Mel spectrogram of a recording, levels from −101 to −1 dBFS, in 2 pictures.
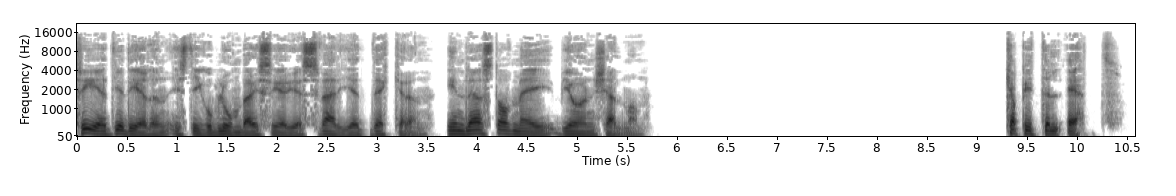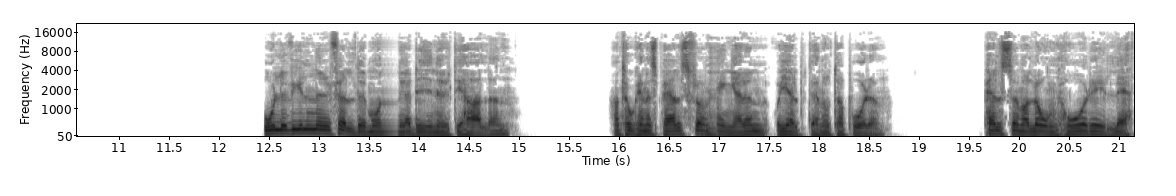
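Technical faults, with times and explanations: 2.83–2.95 s, short stall from a late packet: the last sound is held for about 98 ms with nothing lost, because the jitter buffer ran dry and the receiver stretched it until the packet came. On a spectrogram the harmonics run flat and unchanging, with a slight level dip in the waveform.
8.53–10.19 s, jitter buffer speed-up: audio runs about 6% fast at unchanged pitch, as roughly a tenth of a second of pitch periods is cut out to shrink an overfull buffer. The spectrogram shows compressed timing, and the waveform shows periodic splices.
13.64–13.87 s, long network dropout: the sound turns into a fading continuation lasting about 218 ms, then resumes with about 120 ms skipped. This is likely an interruption in delivery, bridged by concealment, and it adds about 50 ms of delay. The spectrogram shows smeared, decaying harmonics.
14.50–15.45 s, jitter buffer slow-down: audio plays at about 91% speed, same pitch, with 94 ms added by repeating pitch periods to rebuild the buffer's reserve. 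Sounds are drawn out. The spectrogram shows stretched features, and the waveform shows repeated identical cycles.
15.89–16.47 s, jitter buffer speed-up: about 7% faster at the same pitch, trimming roughly 50 ms of backlog by removing pitch periods. Sound feels briefly hurried. The spectrogram shows slightly squeezed events, and the waveform shows small discontinuities at the cut points.
16.84–16.88 s, short stall from a late packet: an 18 ms hold with nothing missing, while the receiver waits on a late packet. It shows as a brief flat patch in the spectrogram's harmonics.
16.92–16.99 s, burst of packet loss: about 60 ms of audio is gone, covered by a 58 ms continuation of the last sound that fades before playback jumps ahead. The waveform shows a decaying envelope, and the spectrogram shows frozen harmonics ending in a discontinuity.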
